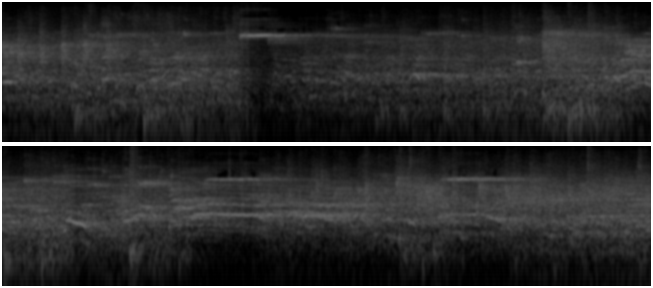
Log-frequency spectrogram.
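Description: Volleyball rally in a large, echoing gym: the ball being struck, with players' voices calling out and a few short, high-pitched tones.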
